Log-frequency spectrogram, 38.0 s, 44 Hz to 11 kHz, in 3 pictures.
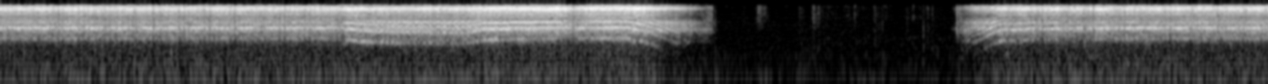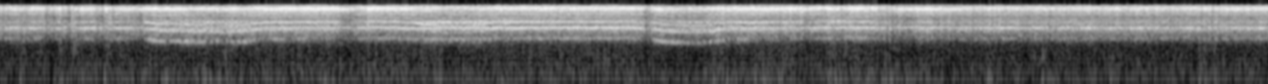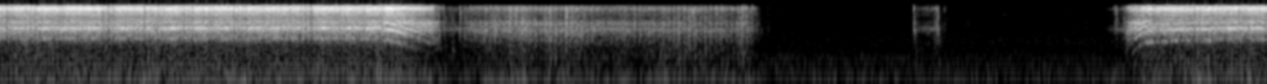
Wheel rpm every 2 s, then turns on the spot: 240, 230, 210, 70, 10, 200, 230, 220, 220, 220, 230, 230, 230, 230, 170, 40, 20, 0, 100.
30-34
